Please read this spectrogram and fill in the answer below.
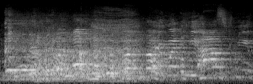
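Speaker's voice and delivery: very slow, loud, laughing through the words. Acted. Olga recalling the Baron's proposal, laughing through the words. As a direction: laugh helplessly while telling it.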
